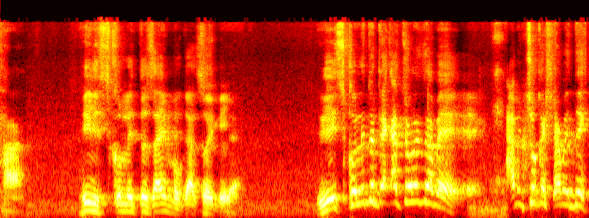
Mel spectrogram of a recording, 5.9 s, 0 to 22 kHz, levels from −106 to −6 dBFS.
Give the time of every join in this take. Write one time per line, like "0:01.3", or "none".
none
